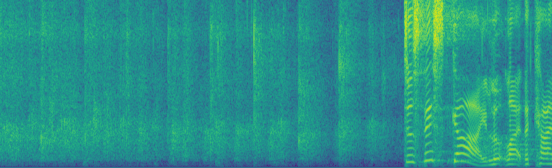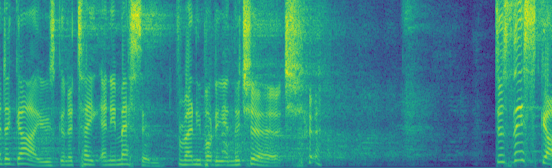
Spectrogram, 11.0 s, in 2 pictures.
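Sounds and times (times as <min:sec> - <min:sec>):
audience applause: 0:00.0 - 0:04.0
speech: 0:04.1 - 0:08.9, 0:10.5 - 0:11.0
laughter: 0:07.5 - 0:10.4.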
